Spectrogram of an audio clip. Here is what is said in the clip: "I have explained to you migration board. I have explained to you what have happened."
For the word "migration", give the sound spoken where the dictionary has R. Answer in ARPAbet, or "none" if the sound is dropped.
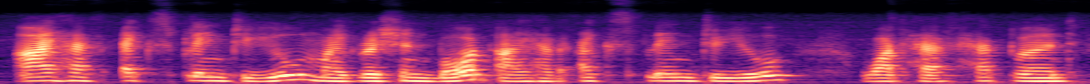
R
